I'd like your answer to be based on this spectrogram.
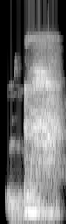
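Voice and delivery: bursting high and loud with delight; amazed. Real, not acted. Gushing to her friend about a great actor, excited and loud. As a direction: gush about it, voice leaping up.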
